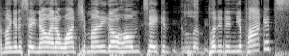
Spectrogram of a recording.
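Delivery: put-on Yiddish-inflected English accent.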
